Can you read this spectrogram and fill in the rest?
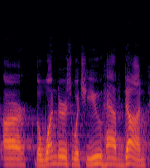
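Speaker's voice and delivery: ordinary delivery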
